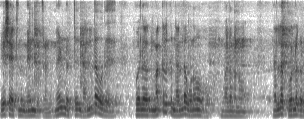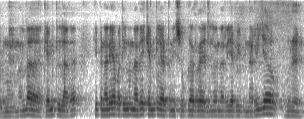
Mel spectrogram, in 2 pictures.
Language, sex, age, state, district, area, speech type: Tamil, male, 45-60, Tamil Nadu, Salem, rural, spontaneous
